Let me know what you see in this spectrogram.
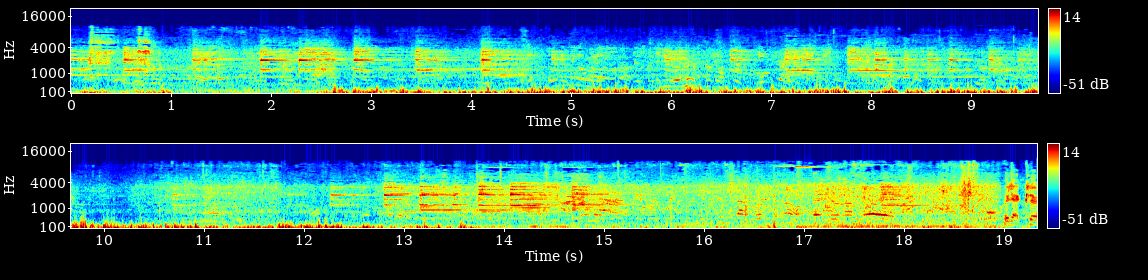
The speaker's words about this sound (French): c'est la cloche du monument aux enfants, donc qui est dans le parc de la paix. C'est un monument qui est donc dédié aux enfants qui sont morts avec la bombe atomique. Et euh, oui, les gens euh, font sonner la cloche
